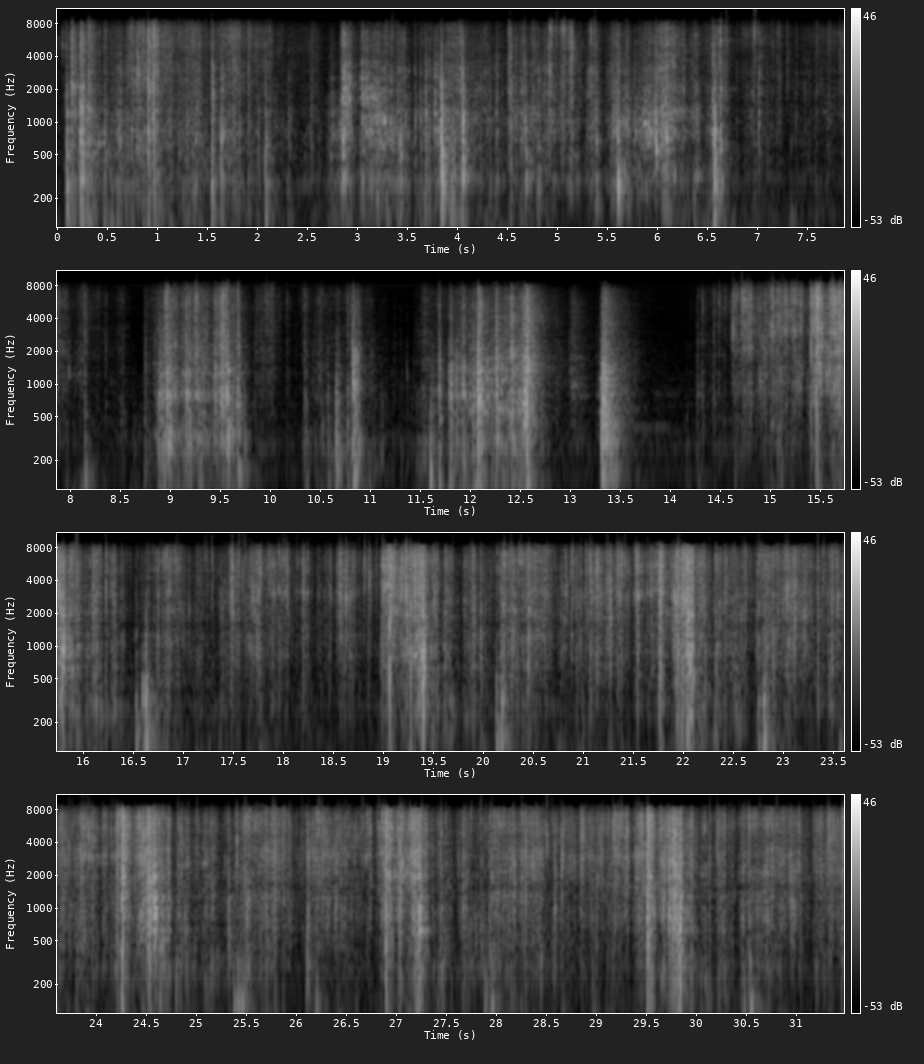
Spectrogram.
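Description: Plastic wrapping and foil trading-card pack wrappers crinkling and rustling as a new card box is unwrapped and its packs are handled, in irregular bursts with a short lull about halfway through.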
